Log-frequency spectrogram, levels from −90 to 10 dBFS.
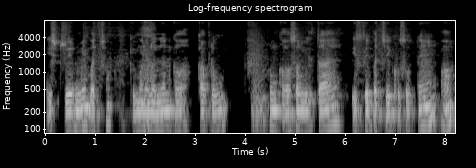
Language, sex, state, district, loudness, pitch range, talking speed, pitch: Hindi, male, Uttar Pradesh, Gorakhpur, -26 LUFS, 100-110 Hz, 140 wpm, 105 Hz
